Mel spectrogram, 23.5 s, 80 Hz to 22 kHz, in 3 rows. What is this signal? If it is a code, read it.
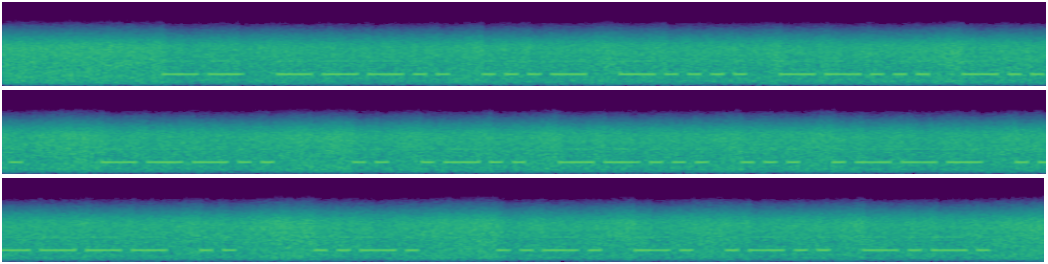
Morse code, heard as a keyed tone, machine-sent, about 14 wpm, 650 Hz, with radio static. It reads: M8V67B 8 IL7SJ1I F FNLC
